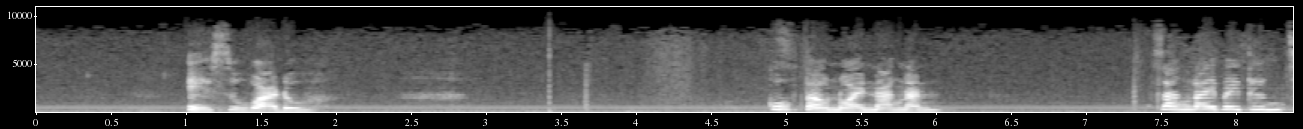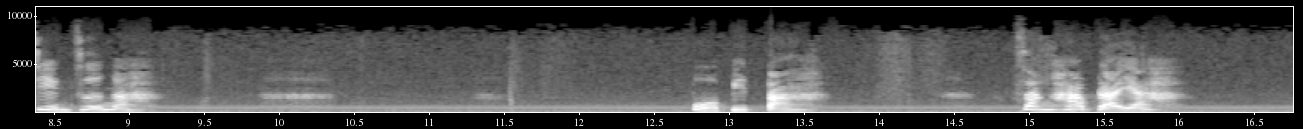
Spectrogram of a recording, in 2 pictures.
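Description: A young woman speaks with emotion, in short bursts.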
